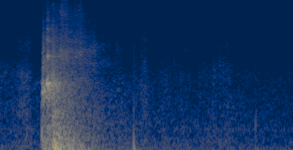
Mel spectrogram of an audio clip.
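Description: A door slams shut once, the bang ringing briefly in the room, followed by a faint click.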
